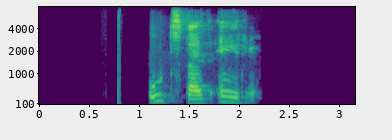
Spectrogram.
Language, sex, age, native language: Icelandic, male, 30-39, Icelandic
